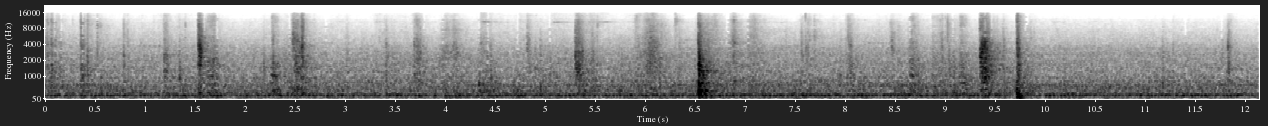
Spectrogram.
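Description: Footsteps shuffle on a gritty floor.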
